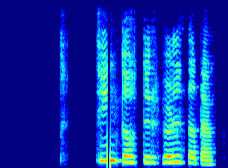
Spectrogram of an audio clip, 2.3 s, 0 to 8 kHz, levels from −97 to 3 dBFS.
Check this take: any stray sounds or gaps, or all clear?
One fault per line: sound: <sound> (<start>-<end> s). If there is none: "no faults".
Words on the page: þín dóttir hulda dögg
sound: dropout (1.1-1.1 s)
